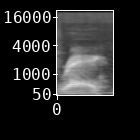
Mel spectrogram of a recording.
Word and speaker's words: Rhea: And then my mother's name was, her middle name was Ray. Okay. How'd she spell it? She spelled RHEA, okay. Like old school Ray.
